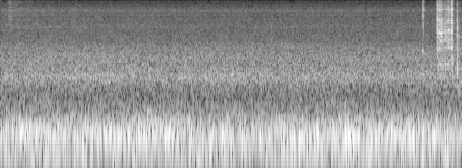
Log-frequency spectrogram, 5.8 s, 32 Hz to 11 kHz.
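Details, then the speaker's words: 2018 Ford F-150 2.7L after water pump replacement, jump-started from a dead-battery no-crank: the engine catches and settles into a low, even rumble with no misses, knocks or squeals; charging at 14.2 volts; normal start. "[Applause] starts up no problem look like we according to the jump box alternator is good we charging at 14.2 volts"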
